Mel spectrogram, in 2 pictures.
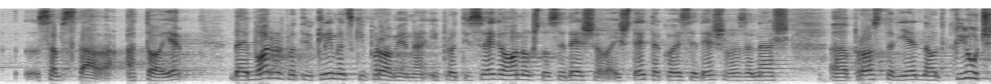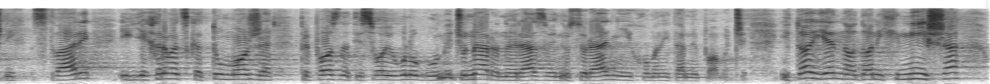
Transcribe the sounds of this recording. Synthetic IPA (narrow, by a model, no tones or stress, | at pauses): samst̪a̰ʋa̰at̪o̞ːje̞ | d̪aje̞bo̞ɾbapɾo̞t̪iʋklimat̪skixpɾo̞mje̞na̰ʔḭpɾo̞t̪iʋsʋe̞ɡao̞noɡʃt̪o̞se̞d̪e̞ʃa̰ʋa̰iʃt̪e̞t̪ako̞jase̞d̪e̞ʃaʋazanaʃ | pɾo̞ːst̪o̞ɾjje̞d̪nao̞d̪kʎuːt͡ʃnixst̪ʋaːɾiiɡd̪je̞xr̩ʋat̪skat̪uːmo̞ʒe̞pɾepo̞znat̪isʋo̞juulˠoɡuːme̞d͡ʒunaːɾo̞d̪no̞jɾaːzʋo̞jnosuɾaːd̪ɲiːxumanit̪aɾno̞jpo̞̰mot͡ɕiit̪o̞ːjeje̞d̪nao̞d̪o̞nixniːʃa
